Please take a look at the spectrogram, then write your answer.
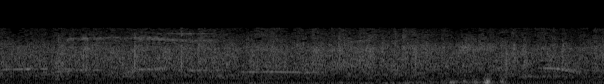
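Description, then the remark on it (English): A crowd applauds steadily for several seconds, clapping their hands for Jesus, a dense, continuous patter of many hands clapping, with faint voices and a few high cheers mixed into the noise. “If you understand anything I've spoken today, can you clap your hand for Jesus?”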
